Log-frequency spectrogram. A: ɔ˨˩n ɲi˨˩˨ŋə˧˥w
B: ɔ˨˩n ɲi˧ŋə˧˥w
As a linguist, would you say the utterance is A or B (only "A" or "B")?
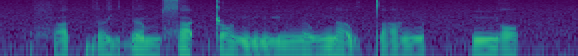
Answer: B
